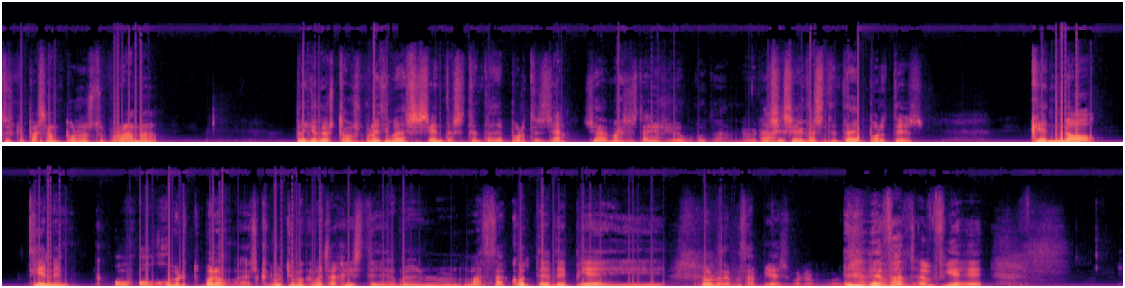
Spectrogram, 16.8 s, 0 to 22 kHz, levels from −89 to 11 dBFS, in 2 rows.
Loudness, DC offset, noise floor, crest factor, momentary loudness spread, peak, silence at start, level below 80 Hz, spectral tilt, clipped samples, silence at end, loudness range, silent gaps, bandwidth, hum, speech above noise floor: -20 LUFS; under 0.1%; -51 dBFS; 20 dB; 11 LU; 0 dBFS; 0 s; -40 dBFS; -6.5 dB/octave; under 0.1%; 0.6 s; 4 LU; none; 19 kHz; none; 32 dB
